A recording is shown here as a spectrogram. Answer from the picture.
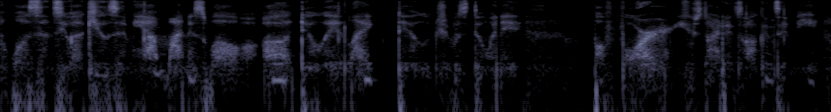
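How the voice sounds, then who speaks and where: A woman whispers at a fairly slow pace. Her loudness swings a lot. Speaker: ASMR creator. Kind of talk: ASMR storytime ramble, casual talk to camera.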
